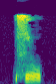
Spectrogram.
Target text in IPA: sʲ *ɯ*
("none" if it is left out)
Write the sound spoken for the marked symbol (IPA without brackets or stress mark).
u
